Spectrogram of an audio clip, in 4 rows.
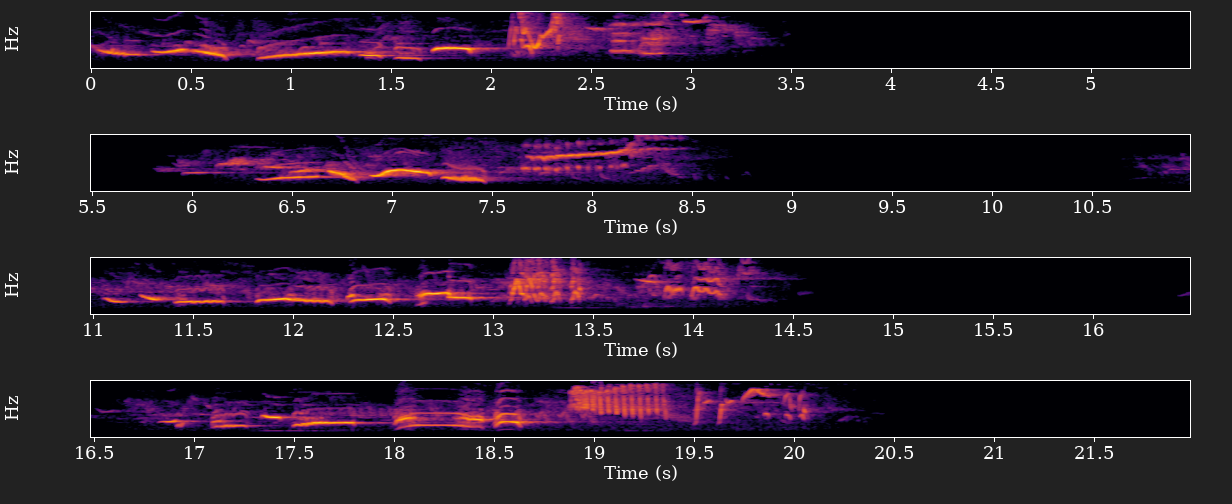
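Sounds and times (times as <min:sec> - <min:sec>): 
bird song: 0:00.0 - 0:03.5, 0:05.8 - 0:08.8, 0:10.6 - 0:14.6, 0:16.4 - 0:20.6.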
